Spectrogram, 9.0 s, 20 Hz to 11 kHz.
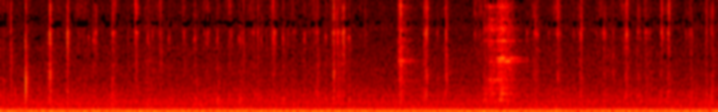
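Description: Small irregular metal clicks and clinks of a socket and steel bolts being unscrewed by hand from the crankcase top of a CPS TRS21 recovery pump, with a brief scrape about six seconds in, over a steady low hum.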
